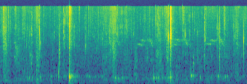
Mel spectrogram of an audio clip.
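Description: Pony biting and chewing a carrot: a run of small crisp crunches, with two sharper snaps about a second and a half in and again about two seconds later.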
